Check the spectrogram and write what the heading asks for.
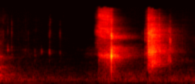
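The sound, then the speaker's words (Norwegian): A glass cola bottle is opened: a sharp pop with a burst of fizzy hiss, then a second short gush of carbonation, with no talking. “Det er ikke en pils. Det er en eh, cola. Og det er flere cola, glasscola her som jeg foretrekker, da.”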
